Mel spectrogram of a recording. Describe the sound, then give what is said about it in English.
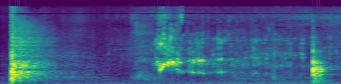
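Sparkling wine pours into a glass, starting with a bright splashy gush that settles into a fizzing, gurgling trickle, then a short final splash near the end. No voices. “Thank God for this nice drop of fizz.”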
